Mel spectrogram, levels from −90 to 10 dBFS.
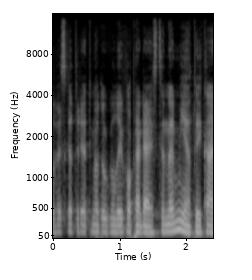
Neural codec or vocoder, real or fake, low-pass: codec, 44.1 kHz, 2.6 kbps, DAC; fake; 14.4 kHz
